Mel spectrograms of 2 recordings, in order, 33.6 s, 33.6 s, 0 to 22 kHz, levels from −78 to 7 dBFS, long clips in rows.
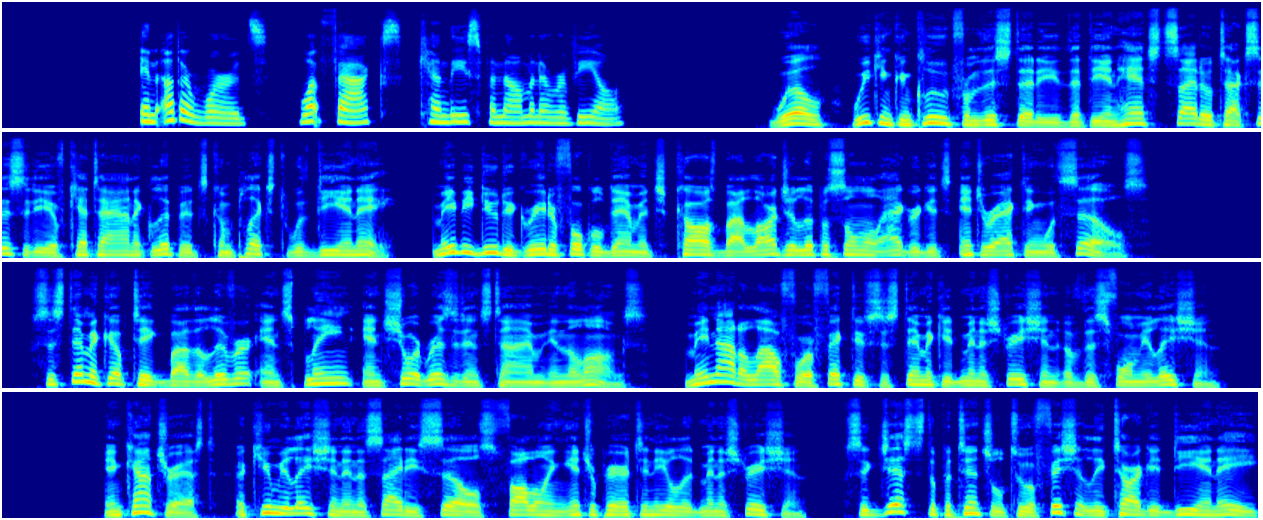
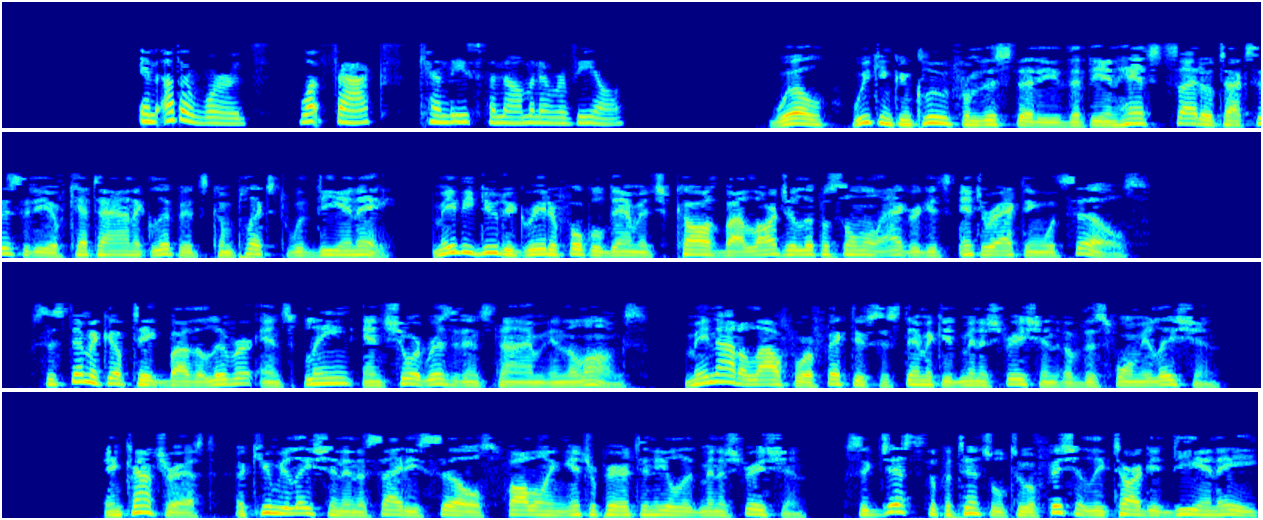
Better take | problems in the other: first | garbled, watery; badly; nothing above 5.5 kHz

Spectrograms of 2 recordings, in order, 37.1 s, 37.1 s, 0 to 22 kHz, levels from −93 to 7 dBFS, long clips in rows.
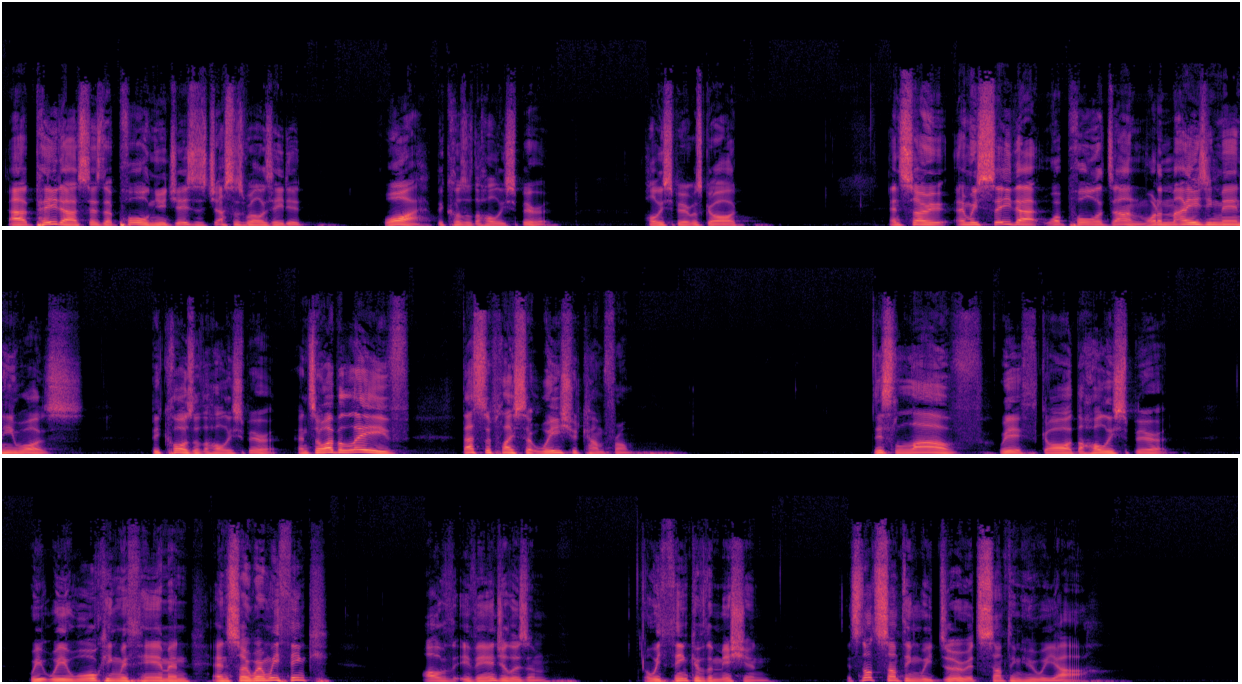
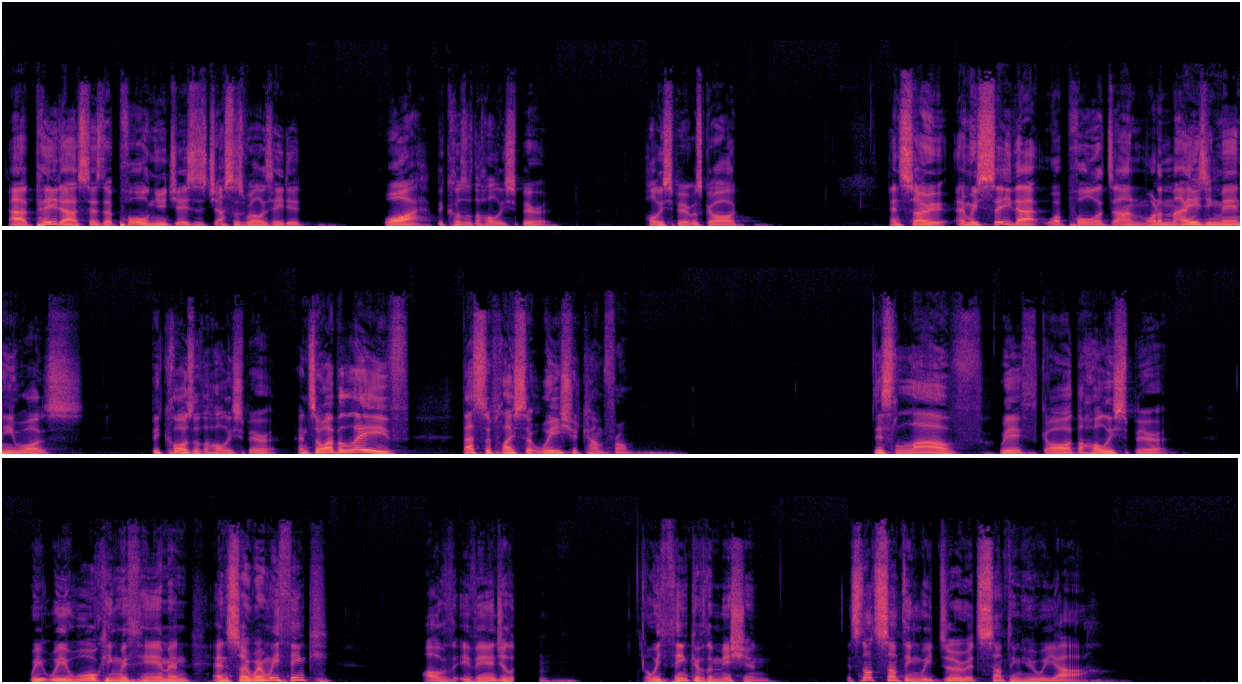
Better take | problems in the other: first | audio cutting out; at 30 s

